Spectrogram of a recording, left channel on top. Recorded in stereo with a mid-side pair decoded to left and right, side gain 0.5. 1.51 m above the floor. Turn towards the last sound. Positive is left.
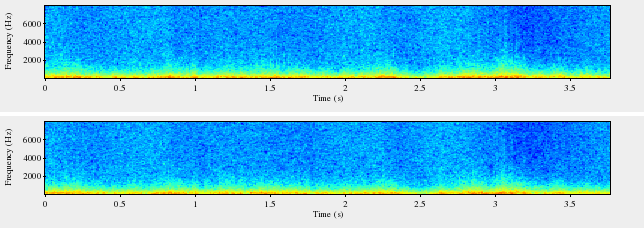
No sound to turn to.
